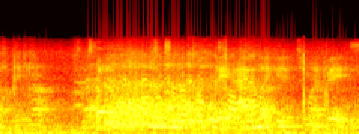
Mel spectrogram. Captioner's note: laughs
